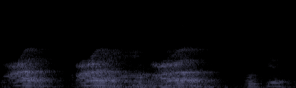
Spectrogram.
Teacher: Ain ini Bapak-bapak ketika diucapkan tenggorokan menyempit ya itu yang paling gampangnya seperti tertekan ya. A a makanya dia menyempit dan tertekan suaranya.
